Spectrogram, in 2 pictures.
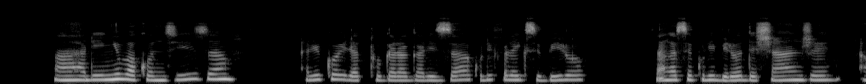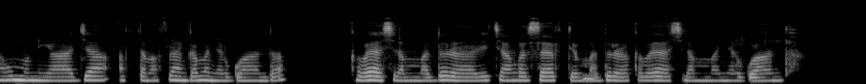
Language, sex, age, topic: Kinyarwanda, female, 25-35, finance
